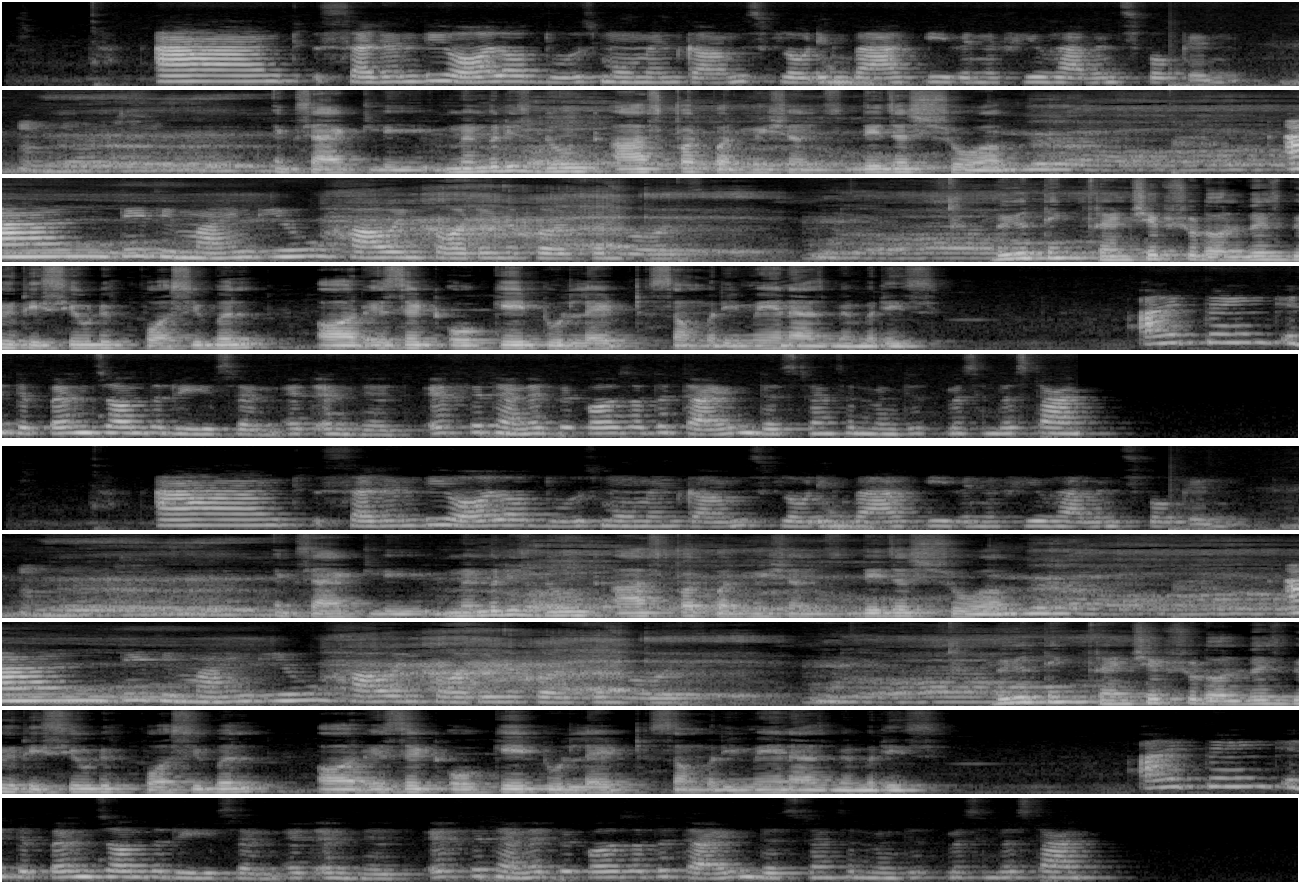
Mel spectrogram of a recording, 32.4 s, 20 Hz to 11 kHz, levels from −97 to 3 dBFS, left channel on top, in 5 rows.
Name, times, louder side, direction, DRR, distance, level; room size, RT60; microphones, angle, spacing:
voice 1, 0.8-6.2 6.6-7.2 12.3-12.6 12.9-16.4 25.1-31.3, left 3 dB, 75° left, 0.9 m, -31 dB
sound 1, 5.8-18.8, equal, 20° left, 2.9 m, -38 dB
voice 2, 7.8-11.5 17.6-20.8 21.0-24.1, left 2 dB, 40° left, 1.1 m, -29 dB
13.0 x 5.8 x 5.1 m
head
